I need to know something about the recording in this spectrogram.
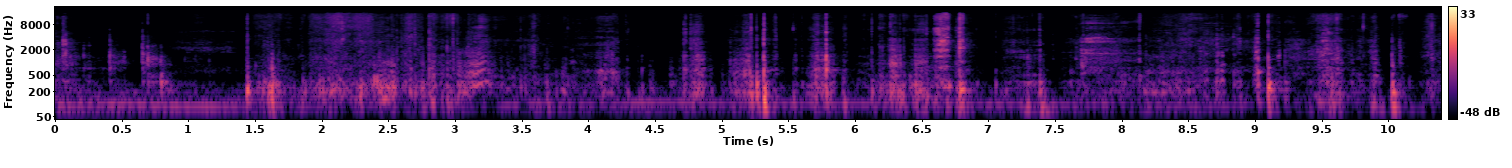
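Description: A cardboard box being pried open by hand: the flaps rubbing and scraping against each other, with irregular knocks and paper rustling.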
